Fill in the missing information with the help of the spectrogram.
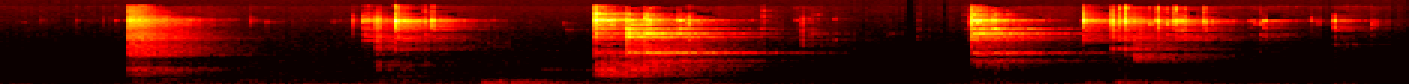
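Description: Small glass Hero's engine on its wire hanger clinking against a drinking glass as it is dipped into the water and lifted out. About five separate sharp glass clinks, some ringing briefly.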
